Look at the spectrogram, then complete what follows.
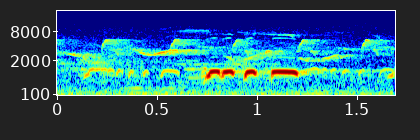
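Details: Wild local zebra dove singing at height on a cool morning; a single quick phrase of soft cooing notes closing on a longer note, over a wash of higher chirping birdsong.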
